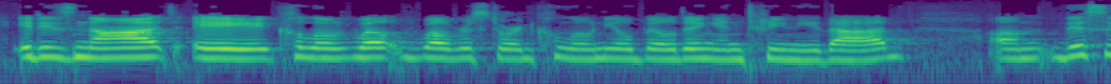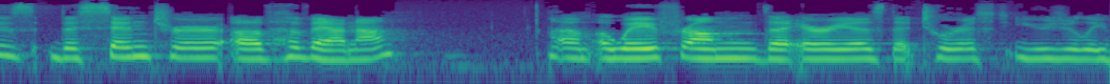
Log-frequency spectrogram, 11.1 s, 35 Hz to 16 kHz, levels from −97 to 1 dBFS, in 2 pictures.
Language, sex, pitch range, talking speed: English, female, 225-265 Hz, 130 wpm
